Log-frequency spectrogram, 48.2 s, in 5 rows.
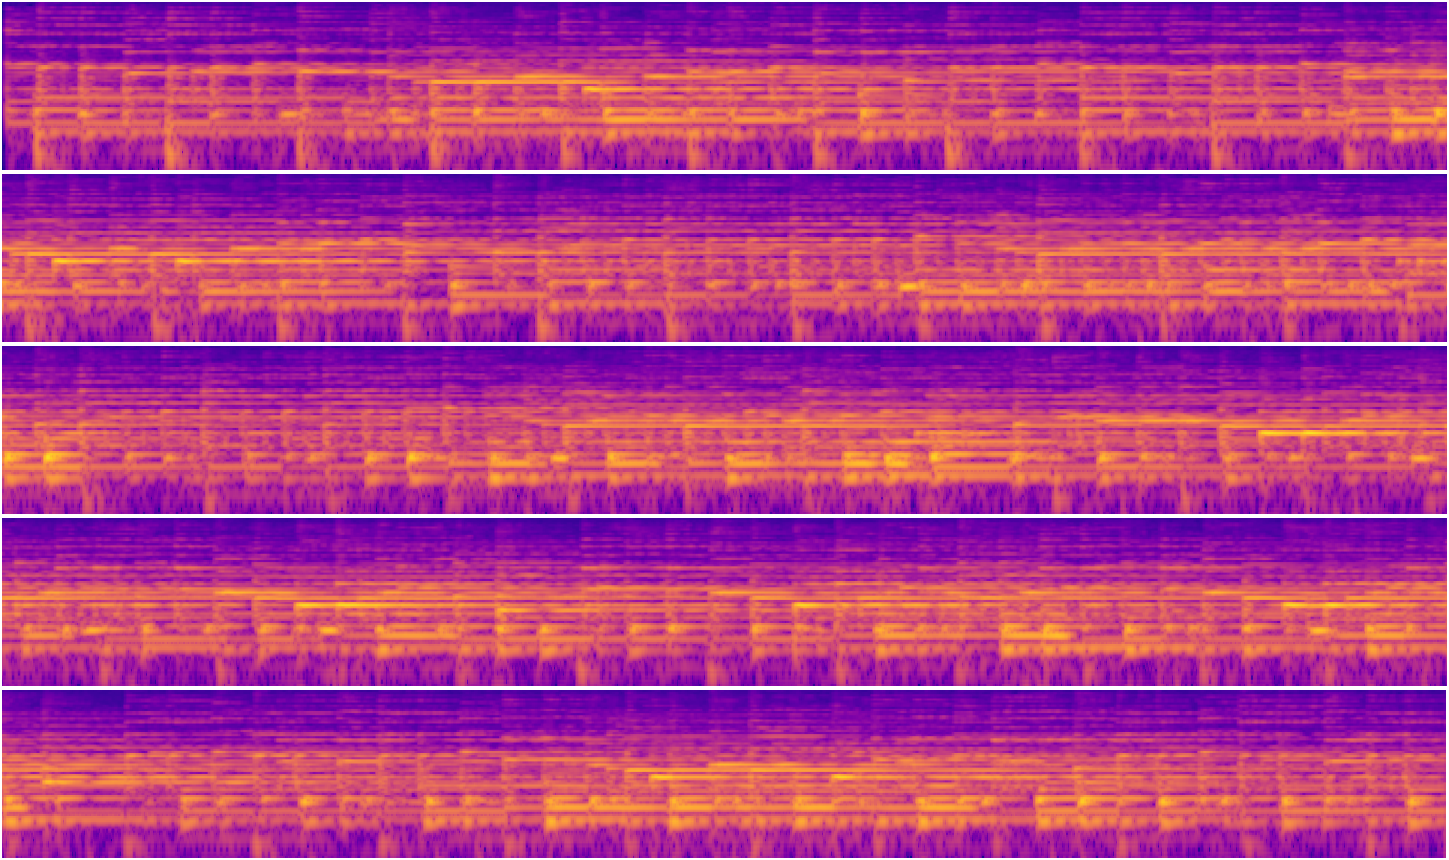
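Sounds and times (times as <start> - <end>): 
waltz music: 0.0 - 48.1.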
